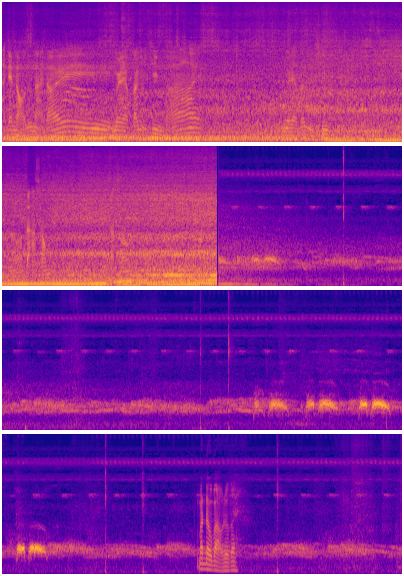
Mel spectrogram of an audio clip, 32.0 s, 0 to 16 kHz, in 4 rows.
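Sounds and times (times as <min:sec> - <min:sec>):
doves cooing: 0:00.0 - 0:11.6, 0:12.2 - 0:32.0
road traffic on wet street: 0:00.0 - 0:12.6
minibus engine: 0:00.0 - 0:14.0.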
